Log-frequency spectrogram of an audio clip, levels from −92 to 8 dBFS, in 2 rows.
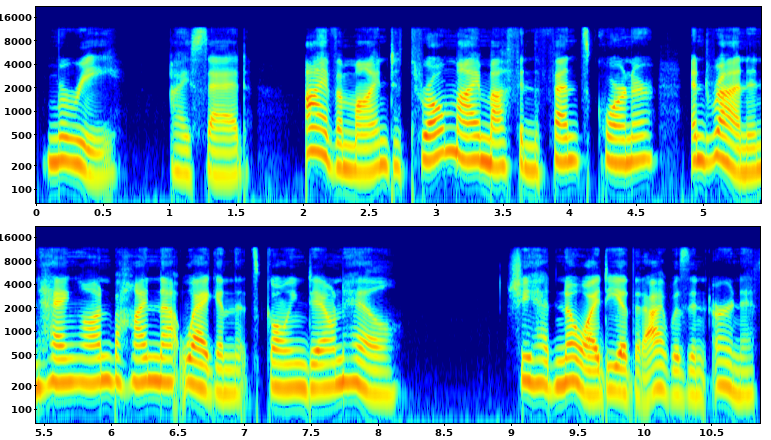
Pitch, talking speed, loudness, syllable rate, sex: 195 Hz, 195 wpm, -20 LUFS, 4.8 syllables/s, female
